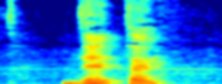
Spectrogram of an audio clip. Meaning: third-person singular imperfect subjunctive of détenir
- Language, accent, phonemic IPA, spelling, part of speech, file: French, Canada, /de.tɛ̃/, détînt, verb, LL-Q150 (fra)-détînt.wav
